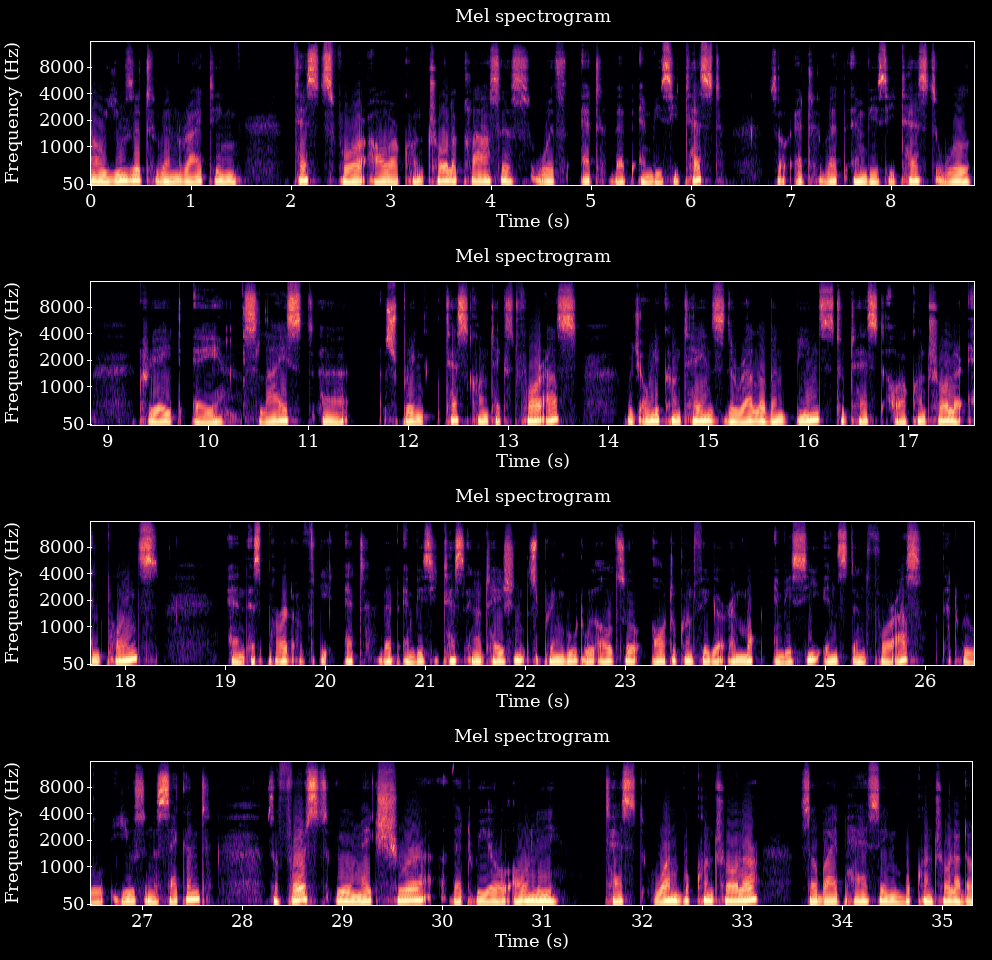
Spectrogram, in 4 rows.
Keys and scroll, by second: 5.0 Return, 28.7 Return.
